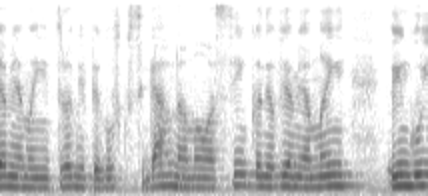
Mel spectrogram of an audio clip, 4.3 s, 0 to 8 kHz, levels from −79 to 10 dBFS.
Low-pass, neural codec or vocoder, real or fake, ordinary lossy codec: 7.2 kHz; none; real; none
